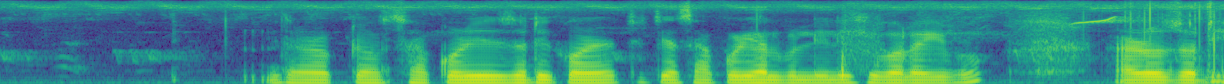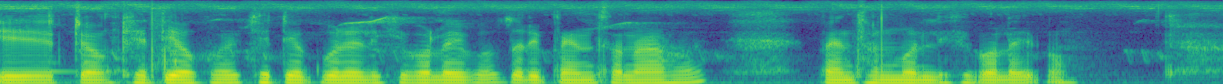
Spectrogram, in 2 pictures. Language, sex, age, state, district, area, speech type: Assamese, male, 18-30, Assam, Lakhimpur, rural, spontaneous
